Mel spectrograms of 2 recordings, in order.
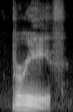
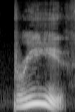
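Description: First: Said in the usual way. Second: "Breathe." jumps much higher and a bit louder, then falls; emphatic high repeat. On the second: Shown as a demonstration. Coach urging athletes to breathe, emphatic and high. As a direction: call it out like a firm reminder.

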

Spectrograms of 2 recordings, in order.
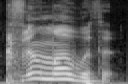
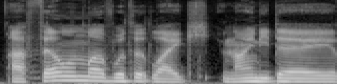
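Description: First: Gushing. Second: Said in the usual way. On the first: Real, not acted. Gushing about the show.

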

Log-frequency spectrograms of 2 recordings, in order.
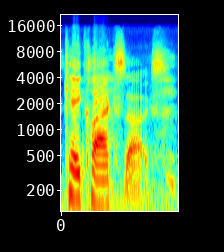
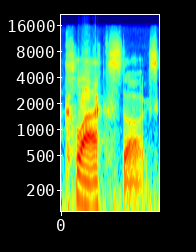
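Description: First: Slow, mock robotic readout. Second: Said in the usual way. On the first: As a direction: drag it out like an automated system. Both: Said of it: "most robotic fucking shit I've ever heard".

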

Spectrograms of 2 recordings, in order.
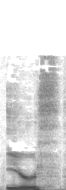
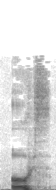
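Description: First: "Earth" with an "ear" vowel, like "eerth"; mimicking a player's odd "eerth" for "Earth"; imitated mispronunciation. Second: "Earth" with an "ur" vowel, like "urth"; correcting "Earth" to a plain "urth"; corrected pronunciation. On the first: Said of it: "to hear Chad say Earth". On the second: Acted. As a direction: say "Earth" to rhyme with "birth". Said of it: "walks up and corrects him".

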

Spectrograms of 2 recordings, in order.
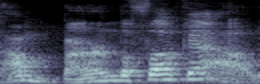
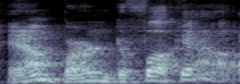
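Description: First: I'm burned the fuck out dragged out slowly, fuck rising; tired, emphatic repeat with a rise on fuck; slow, weary stress on fuck. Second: Said in the usual way. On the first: Real, not acted. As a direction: lean hard on fuck and slow the whole line down.

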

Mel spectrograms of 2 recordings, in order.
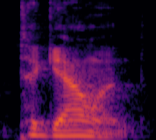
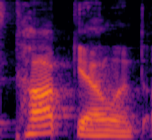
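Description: First: T'gallant run together as "tuh-GAL-unt"; nautical pronunciation. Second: Said in the usual way. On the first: Shown as a demonstration. Host showing listeners the sailors' term, t'gallant said "tuh-gallant". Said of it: "is actually pronounced t'gallant". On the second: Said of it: "how it's spelled".

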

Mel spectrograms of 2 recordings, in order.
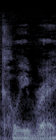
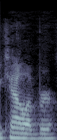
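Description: First: Soft, quick "Calibre" with the stress on LEE; exotic-sounding "Calibre" ending in -bray; exotic pronunciation. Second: "Calibre" stressed on the first syllable; plain-English "Calibre" ending in -ber; alternative pronunciation. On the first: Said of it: "I like to call it". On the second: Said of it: "it might be Calibre for all I know". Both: Shown as a demonstration.

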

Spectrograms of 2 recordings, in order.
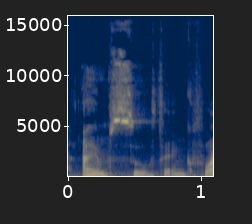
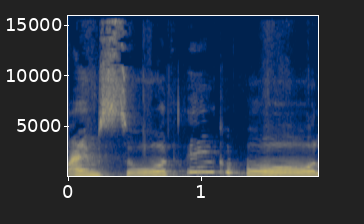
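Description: First: Said in the usual way. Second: Higher, louder, slow and drawn out; fervent thanks. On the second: Real, not acted. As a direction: pour it out to God. Emphatic thanks to God.

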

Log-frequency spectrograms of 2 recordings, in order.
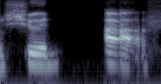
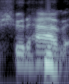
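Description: First: "should have" said as "should of", with the "have" reduced. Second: "should have" with a clear full "have" and a v sound. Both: Shown as a demonstration. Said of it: "instead of".

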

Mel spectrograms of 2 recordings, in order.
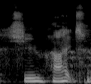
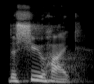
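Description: First: Shuhite said softly as a pun on shoe height; punchline repeat. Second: Said in the usual way. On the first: Shown as a demonstration. Preacher landing his pun on the congregation. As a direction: Shuhite muttered as a sly joke. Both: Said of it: "Get it?".

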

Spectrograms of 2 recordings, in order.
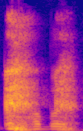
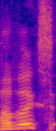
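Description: First: "public" said as plain public, missing the x; slip of the tongue. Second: "Publix" said with a clear final ks; corrected store name. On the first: The clerk naming his store, saying "public". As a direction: mistakenly say "public" for the store name. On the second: The clerk fixing the store name, stressing "Publix". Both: Shown as a demonstration.

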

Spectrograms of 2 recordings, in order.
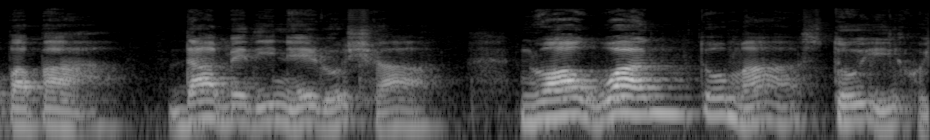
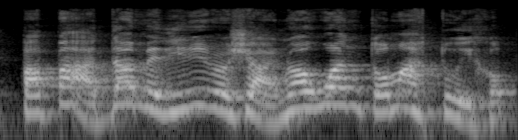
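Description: First: Slow, gentle, pleading delivery; tender plea. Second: Loud, high, urgent demand; demanding son's mail. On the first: Mother rereads the son's mail to the father, slow tender plea. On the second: Indignant father reads his son's mail to his wife, harsh demand. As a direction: read it out harshly, raised and insistent. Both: Acted. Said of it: "¿Por qué no me lo pidió así?".

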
